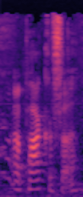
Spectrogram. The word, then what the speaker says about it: Apocrypha: Okay, the next one is popular apocryphi? Apocrypha? – Apocrypha. – Apocrypha. – A capocrypha. – You butchered it.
